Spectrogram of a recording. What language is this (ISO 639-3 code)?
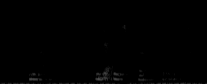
dan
